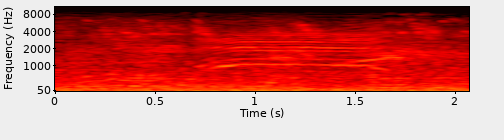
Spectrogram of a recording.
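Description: A single faint animal bleat, about a second long, rising and falling in pitch.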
